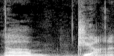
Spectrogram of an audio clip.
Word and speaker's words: Diana: Bunting was married to a woman named Diana, correct? Gianna. It's spelled with a D, but she's Brazilian.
